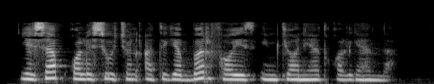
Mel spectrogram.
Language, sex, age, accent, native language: Uzbek, female, 19-29, Xorazm, Uzbek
